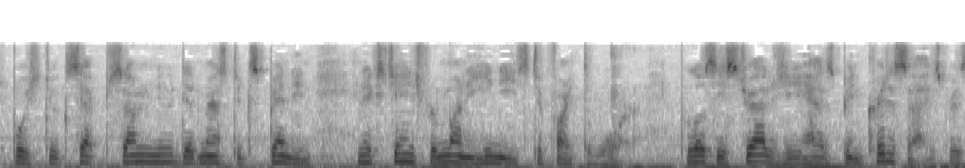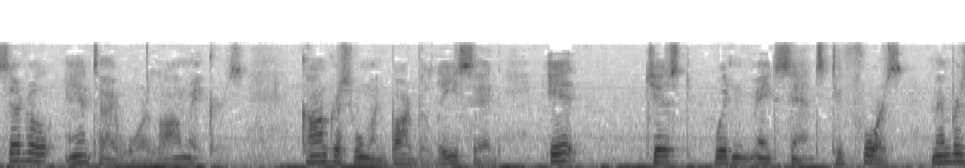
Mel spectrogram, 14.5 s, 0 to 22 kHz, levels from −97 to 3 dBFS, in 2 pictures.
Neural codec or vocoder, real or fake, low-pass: none; real; 7.2 kHz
